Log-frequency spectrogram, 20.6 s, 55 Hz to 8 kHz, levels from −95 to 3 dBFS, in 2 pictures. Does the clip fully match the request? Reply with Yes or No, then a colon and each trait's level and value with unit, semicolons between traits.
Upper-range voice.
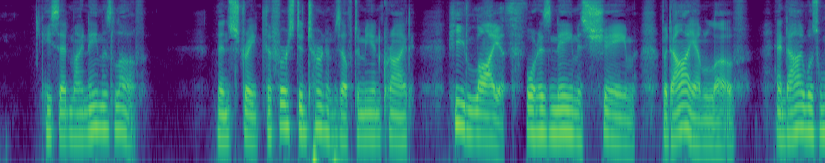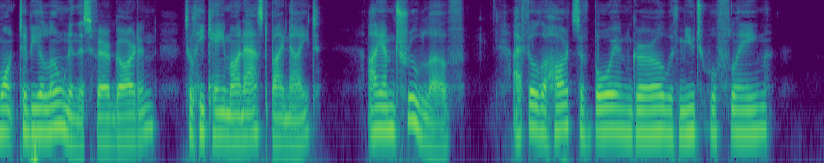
No: medium, 140 Hz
